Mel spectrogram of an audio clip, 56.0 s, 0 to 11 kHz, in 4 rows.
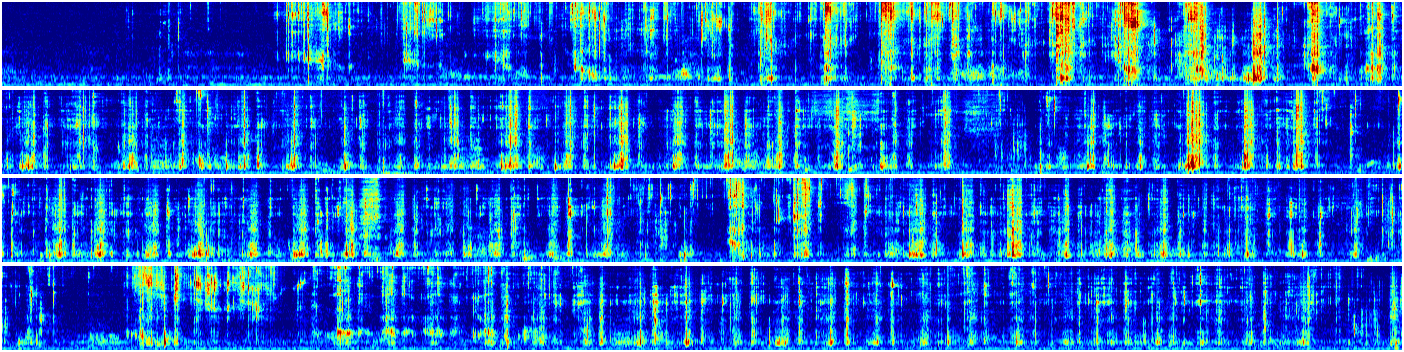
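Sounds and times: crunchy chewing: 1.2 - 56.0.

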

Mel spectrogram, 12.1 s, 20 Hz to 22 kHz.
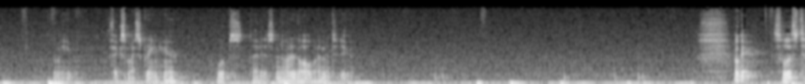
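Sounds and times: dull low thumps: 0.0 - 10.6
low mains-like hum: 0.0 - 12.0
breath drawn: 10.4 - 11.0.

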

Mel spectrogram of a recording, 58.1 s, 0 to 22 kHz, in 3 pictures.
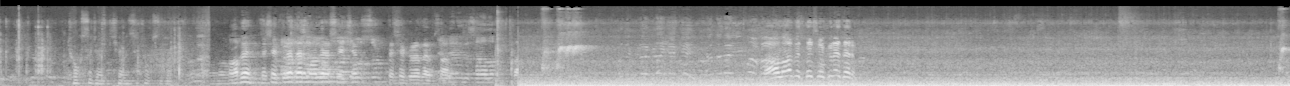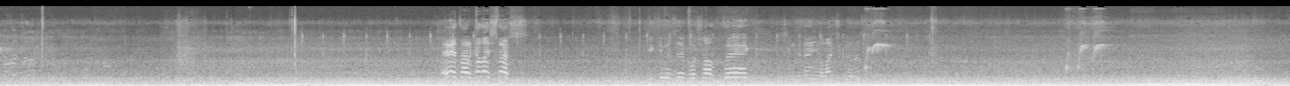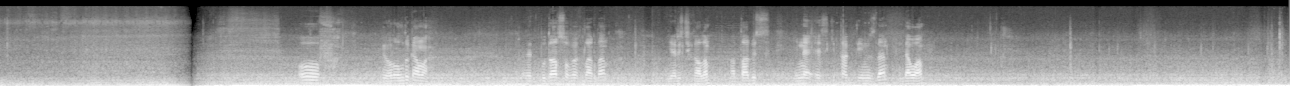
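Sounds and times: voices: 0.0 - 21.6, 25.2 - 33.9
diesel truck engine rumbling: 7.8 - 58.0.

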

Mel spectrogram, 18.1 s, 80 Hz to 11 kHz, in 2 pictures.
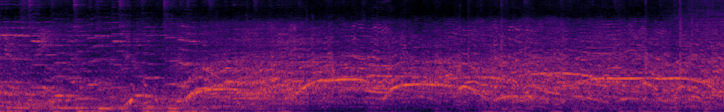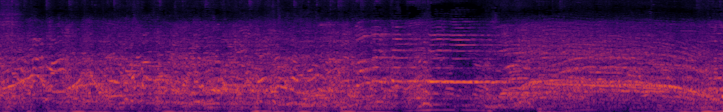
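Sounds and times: children shouting and chattering: 0.0 - 18.0.

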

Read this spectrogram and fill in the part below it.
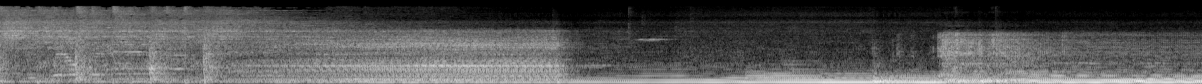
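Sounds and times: drum kit: 0.0 - 5.9
bass guitar: 0.0 - 12.0
electric guitar: 0.0 - 12.0.

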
